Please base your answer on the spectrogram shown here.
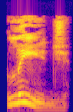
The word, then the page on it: liege: British English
